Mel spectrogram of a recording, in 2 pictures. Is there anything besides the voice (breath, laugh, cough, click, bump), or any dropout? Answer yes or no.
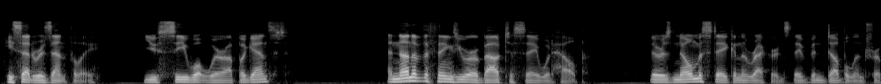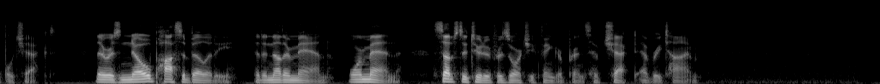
no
